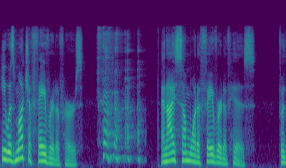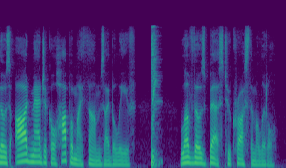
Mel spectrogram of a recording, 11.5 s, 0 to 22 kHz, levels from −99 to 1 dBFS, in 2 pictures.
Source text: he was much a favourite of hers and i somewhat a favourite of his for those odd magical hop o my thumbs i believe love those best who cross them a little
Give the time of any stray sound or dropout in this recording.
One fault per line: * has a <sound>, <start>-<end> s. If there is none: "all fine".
* has a laugh, 1.9-2.9 s
* has a thud, 8.8-9.0 s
